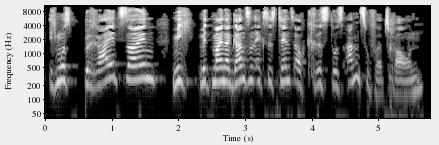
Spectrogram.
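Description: High-voiced man preaching earnestly. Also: lively intonation, a little slow, pushed and bright, no echo. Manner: earnest, addresses listeners formally, builds emphatic repetitions. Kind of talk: Bible exposition sermon.

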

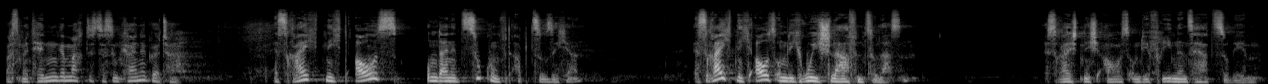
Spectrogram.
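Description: A man's voice: mid-range voice, lively intonation, normal speed, slightly rough. A man preaching a sermon as a pastor, emphatic and building his points through repeated phrases.

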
